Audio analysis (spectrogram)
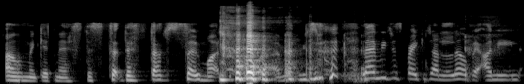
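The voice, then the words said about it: British accent. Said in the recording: “people can hear your accent. You're from the UK”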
